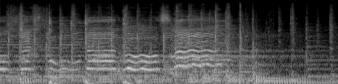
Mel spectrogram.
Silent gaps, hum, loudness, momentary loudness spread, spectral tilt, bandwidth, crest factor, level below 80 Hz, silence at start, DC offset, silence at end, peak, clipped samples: none; none; -20 LUFS; 10 LU; -4 dB/octave; 19 kHz; 12 dB; -36 dBFS; 0 s; under 0.1%; 0 s; -8 dBFS; under 0.1%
